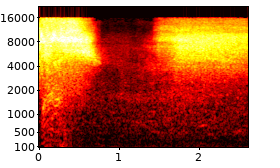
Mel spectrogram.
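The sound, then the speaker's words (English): A crowd of people hisses together in a loud, sustained rush of breathy noise, dips briefly, then swells again, imitating snakes. “Louder. Everyone. That's what it sounded like. But you are nice, pious people. These are envious snakes.”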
